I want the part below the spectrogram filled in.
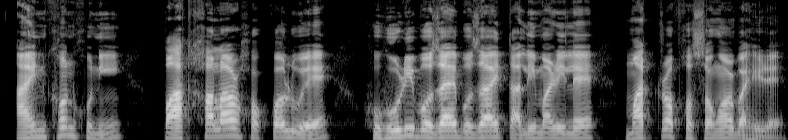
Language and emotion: Assamese, neutral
